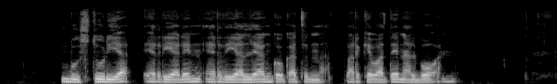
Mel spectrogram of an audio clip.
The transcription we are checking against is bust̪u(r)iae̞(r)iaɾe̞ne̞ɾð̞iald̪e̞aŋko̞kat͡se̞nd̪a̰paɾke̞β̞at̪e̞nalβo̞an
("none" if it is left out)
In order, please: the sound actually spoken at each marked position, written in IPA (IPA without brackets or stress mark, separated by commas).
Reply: ɾ, r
